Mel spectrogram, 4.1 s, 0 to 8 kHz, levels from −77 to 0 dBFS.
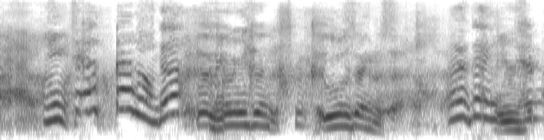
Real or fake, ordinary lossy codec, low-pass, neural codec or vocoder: fake; none; none; codec, 16 kHz, 1 kbps, FreqCodec, larger model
